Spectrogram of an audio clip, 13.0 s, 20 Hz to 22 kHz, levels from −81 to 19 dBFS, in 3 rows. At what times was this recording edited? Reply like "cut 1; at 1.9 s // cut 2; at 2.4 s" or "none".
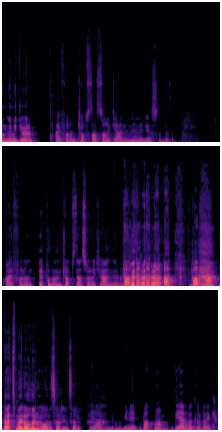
cut 1; at 6.8 s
